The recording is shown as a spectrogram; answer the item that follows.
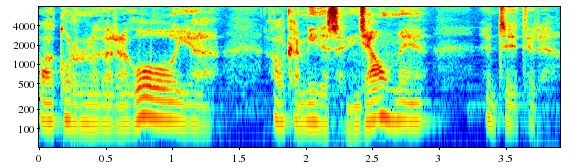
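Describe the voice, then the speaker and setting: Against noticeable background noise, a man talks at a medium pitch in a monotone, flat intonation. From Catalonia, Osona (Manlleu). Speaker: historian and musician. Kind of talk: interview. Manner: hesitant, many fillers.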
